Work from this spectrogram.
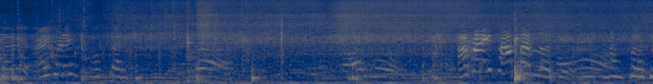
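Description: Food fries in a pan with a steady sizzle while a utensil scrapes and stirs it in repeated strokes, close and loud, and a voice talks over the cooking.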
